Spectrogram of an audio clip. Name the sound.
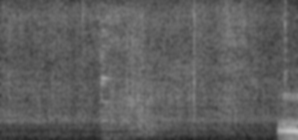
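stirring spices into chicken stew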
